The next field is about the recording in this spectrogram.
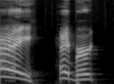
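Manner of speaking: puppet-like character voice. Speaker imitating a man who sounds like a Sesame Street Muppet: Muppet-like character voice. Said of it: "It sounds like a goddamn Muppet character".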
